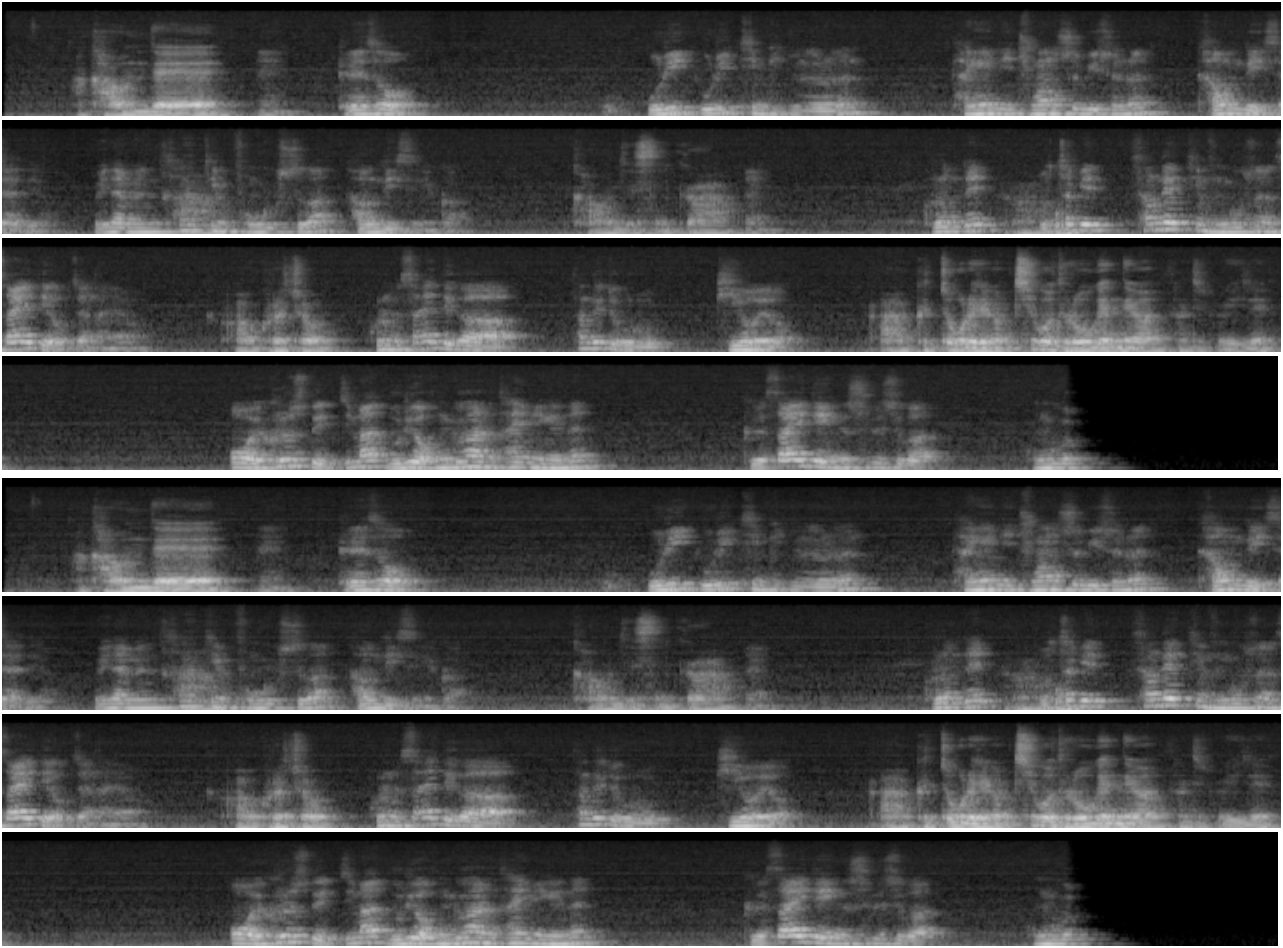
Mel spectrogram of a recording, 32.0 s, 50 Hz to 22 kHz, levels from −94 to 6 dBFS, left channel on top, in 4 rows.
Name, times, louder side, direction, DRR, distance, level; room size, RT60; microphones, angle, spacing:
voice 1, 0.6-1.3 9.1-9.3 11.6-12.5 14.3-14.4 17.4-18.0 21.5-23.9, right 1 dB, 5° left, 2.2 m, -25 dB
voice 2, 2.1-2.6 4.0-5.4 5.9-7.2 7.5-8.3 8.6-10.9 12.6-12.8 13.7-14.1 14.4-16.8 18.3-19.2 19.5-20.1 20.4-20.9 25.4-27.7 28.6-29.8 30.4-30.6, equal, 25° left, 1.3 m, -26 dB
8.0 x 5.8 x 2.6 m
head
